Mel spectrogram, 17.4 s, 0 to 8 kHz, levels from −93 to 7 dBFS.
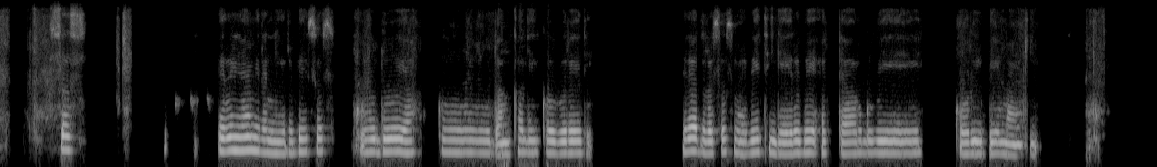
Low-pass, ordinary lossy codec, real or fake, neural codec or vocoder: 7.2 kHz; Opus, 16 kbps; fake; codec, 16 kHz, 4 kbps, FreqCodec, larger model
